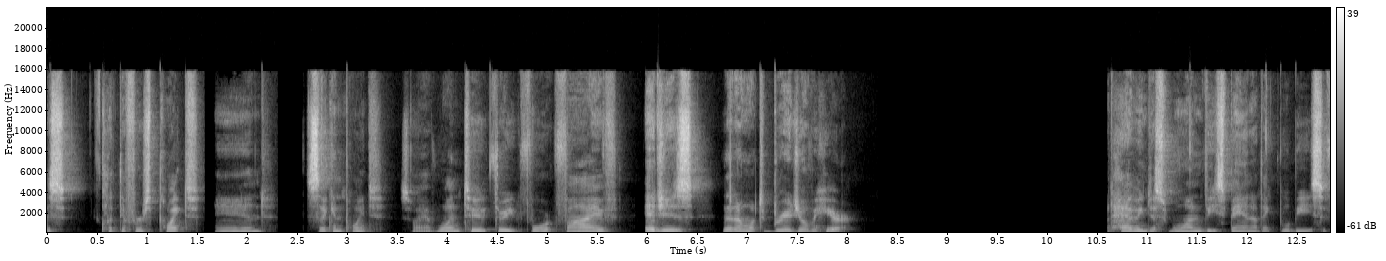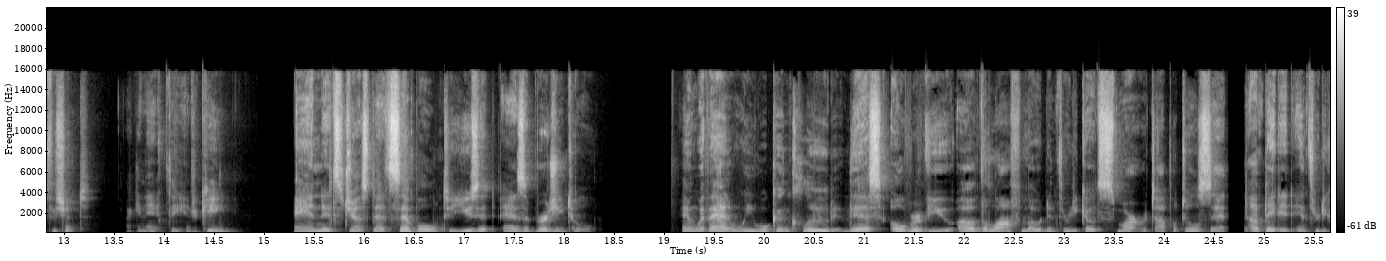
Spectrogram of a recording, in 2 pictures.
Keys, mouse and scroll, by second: 0.4 click, 2.2 click, 9.8 click, 13.9 Return, 19.0 click, 20.4 click, 22.3 click, 22.7 Return, 23.9 click, 25.3 click.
